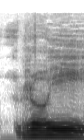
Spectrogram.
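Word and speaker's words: רֹעִי: 만드는 그것이 어떤 단어이든지 세 글자 중에 그가 붙은 거 흐를 날리고 첫 글자에다가 오후 발음을 넣으면 로이 이렇게 하면서 그 다음에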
